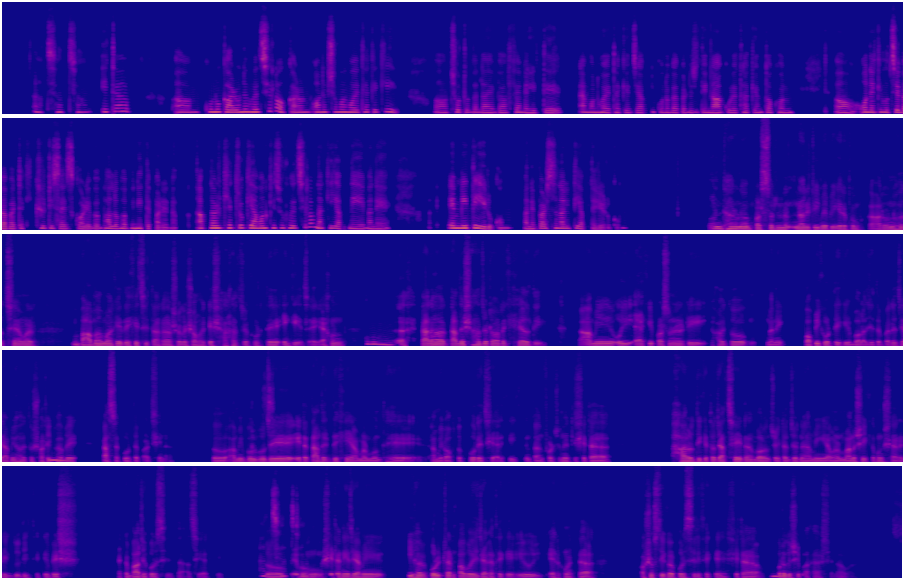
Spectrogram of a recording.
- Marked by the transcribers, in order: in English: "criticize"; "পার্সোনালিটি" said as "পার্সোননালিটি"
- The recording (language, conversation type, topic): Bengali, advice, না বলতে না পারার কারণে অতিরিক্ত কাজ নিয়ে আপনার ওপর কি অতিরিক্ত চাপ পড়ছে?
